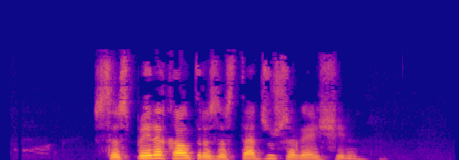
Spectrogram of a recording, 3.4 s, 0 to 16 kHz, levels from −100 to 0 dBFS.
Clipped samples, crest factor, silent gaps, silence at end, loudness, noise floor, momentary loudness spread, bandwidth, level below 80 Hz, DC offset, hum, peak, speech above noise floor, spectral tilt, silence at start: under 0.1%; 22 dB; none; 0.75 s; -22 LUFS; -76 dBFS; 20 LU; 11 kHz; -80 dBFS; under 0.1%; none; -2 dBFS; 54 dB; -4 dB/octave; 0.7 s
